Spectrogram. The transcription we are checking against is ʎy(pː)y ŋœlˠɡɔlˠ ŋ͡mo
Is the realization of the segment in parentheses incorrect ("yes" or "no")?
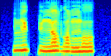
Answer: no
